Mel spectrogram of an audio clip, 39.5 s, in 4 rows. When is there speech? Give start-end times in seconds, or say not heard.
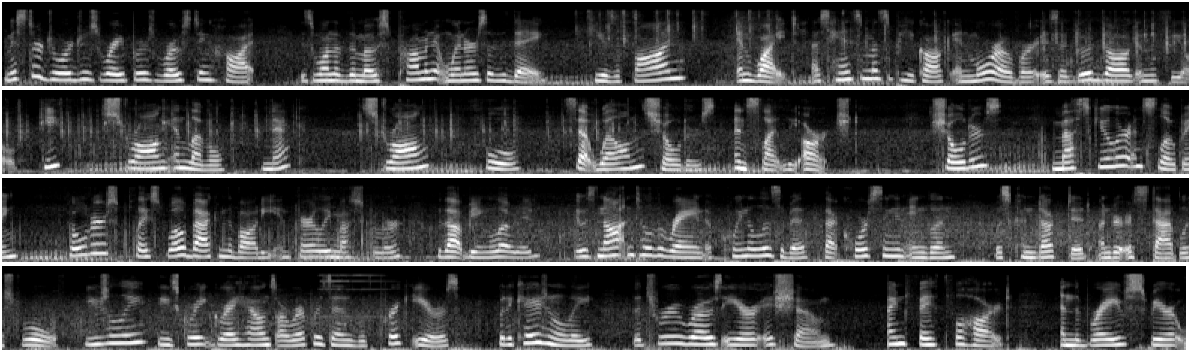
0.0-39.5.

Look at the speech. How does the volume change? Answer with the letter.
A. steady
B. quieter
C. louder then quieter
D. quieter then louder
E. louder
A.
